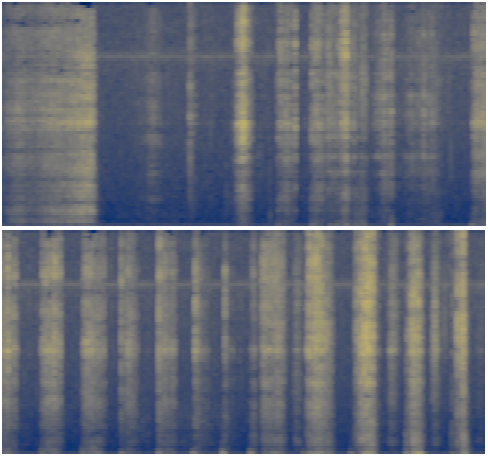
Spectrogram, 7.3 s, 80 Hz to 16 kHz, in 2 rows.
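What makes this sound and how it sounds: Gloved hands work a wooden-handled chisel across the carved surface of a solid, pale basswood block. A long, continuous rasping scrape is followed by about 19 short, dry scraping and gouging strokes at an uneven pace, each bright and quickly damped. A faint steady low hum sits underneath.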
